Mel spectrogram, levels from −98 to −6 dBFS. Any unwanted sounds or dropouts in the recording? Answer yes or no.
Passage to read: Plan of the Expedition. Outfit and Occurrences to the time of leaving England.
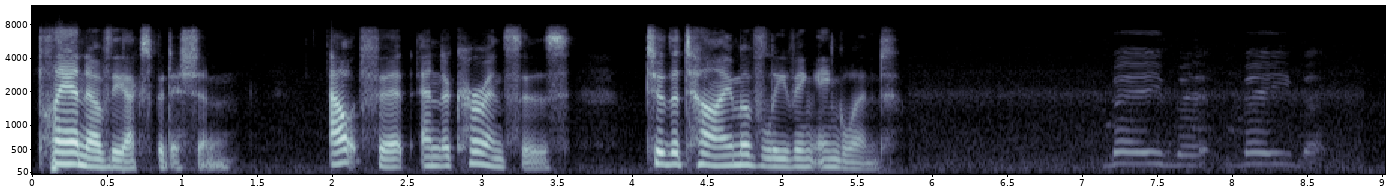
yes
